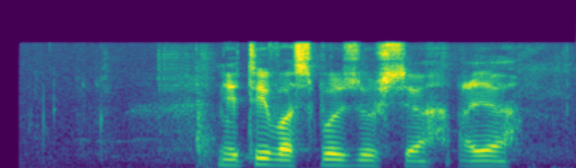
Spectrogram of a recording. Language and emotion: Russian, neutral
